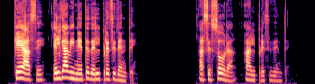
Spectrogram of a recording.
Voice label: Spanish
